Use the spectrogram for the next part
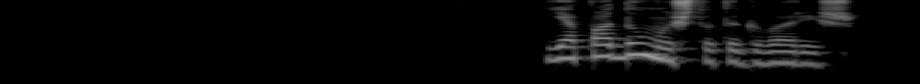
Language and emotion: Russian, neutral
